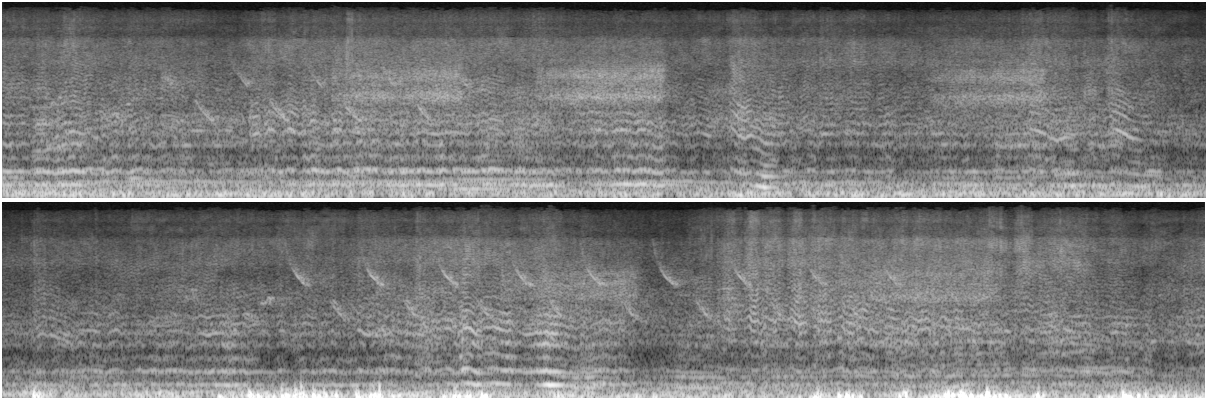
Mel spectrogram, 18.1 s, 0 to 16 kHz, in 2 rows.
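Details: Honey bees flying in and out of a strong yellow hive in a backyard, a first-year colony started in spring 2023; a dense, steady droning hum with overlapping buzzes of many bees, louder passes swelling near the end.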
